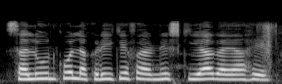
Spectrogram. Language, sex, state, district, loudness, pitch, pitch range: Hindi, female, Madhya Pradesh, Bhopal, -13 LUFS, 245 Hz, 235-255 Hz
